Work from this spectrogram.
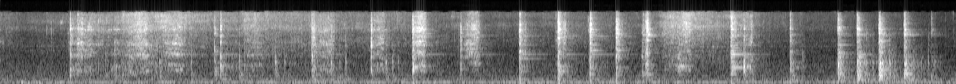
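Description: Meat and vegetables browning in a pan, with a steady close sizzle broken by repeated sharp scraping and stirring strokes of a utensil against the pan, no talk.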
